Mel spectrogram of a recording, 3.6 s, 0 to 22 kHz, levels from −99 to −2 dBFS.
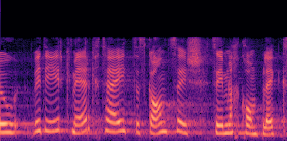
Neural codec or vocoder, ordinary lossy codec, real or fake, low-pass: none; none; real; 7.2 kHz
